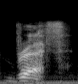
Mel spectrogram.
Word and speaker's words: breath: Instead of breathe, it's breath. Breath. Okay. Make sure that your tongue is between your teeth. Okay. For the TH.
